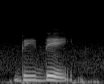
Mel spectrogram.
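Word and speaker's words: bidet: طبعا التي في الاخر دي مش بتتنطق، فبنطقها الجزء المقطع الاخير ده بنطقه زي كلمه دي، بي دي بي دي بي دي، دي يعني شطافه.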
